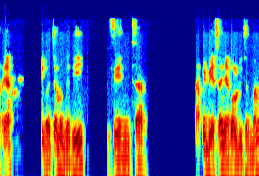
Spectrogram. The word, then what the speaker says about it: Winter: Kemudian yang kedua, nah di sini jika hurufnya adalah W, tadi kan dibacanya kan V ya, dibacanya kan V. Maka ini menjadi Winter ya, dibaca menjadi Winter.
